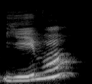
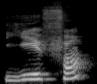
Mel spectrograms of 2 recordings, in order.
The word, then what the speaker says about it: Jever: Ja, wenn man so Touri hier ist, dann kann man das so aussprechen, wie es in der Werbung heißt. Jever mit einem W gesprochen. Und sobald man aber hierher zieht und sich einleben möchte und sich integrieren möchte, dann ist das Erste, was einem an den Kopf geknallt wird auf eine norddeutsche Art, dass das Jever heißt und dass das in der Werbung immer falsch ausgesprochen wird.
